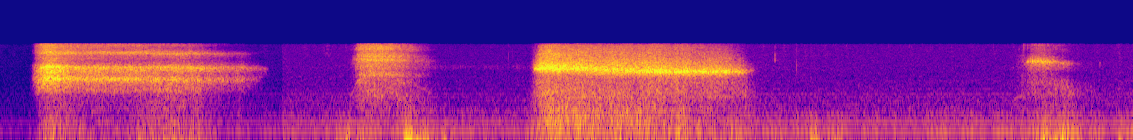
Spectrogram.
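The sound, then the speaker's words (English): Slow, deep breathing during a guided breathing exercise, in through the nose and out through the mouth: a long airy inhale, then a long steady exhale, with shorter soft breaths between, over a low constant hum. “deep breath in through the nose and out through the mouth, please.”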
